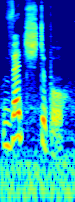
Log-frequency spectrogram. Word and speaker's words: vegetable: third word today, but we don't actually say the word table when we pronounce this word. How do you pronounce it? Correct, it's vegetable.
